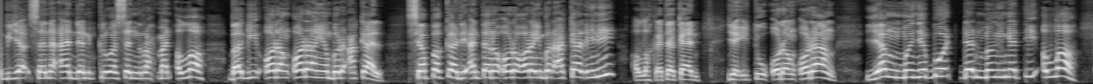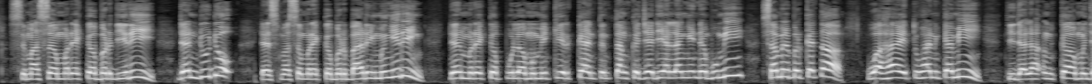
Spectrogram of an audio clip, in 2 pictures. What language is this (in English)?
Malay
